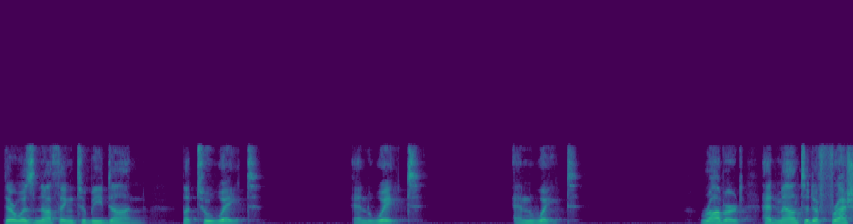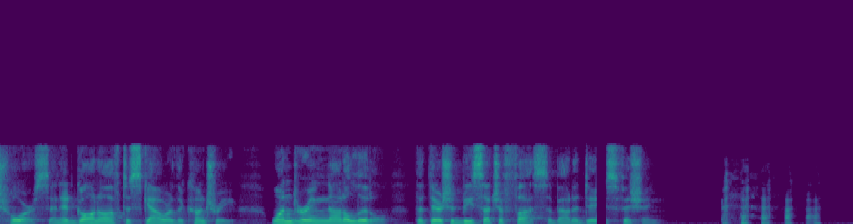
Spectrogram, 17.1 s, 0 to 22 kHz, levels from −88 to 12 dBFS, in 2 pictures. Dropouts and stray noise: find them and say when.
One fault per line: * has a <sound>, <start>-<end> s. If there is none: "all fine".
* has a dropout, 14.5-14.6 s
* has a laugh, 15.7-16.8 s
